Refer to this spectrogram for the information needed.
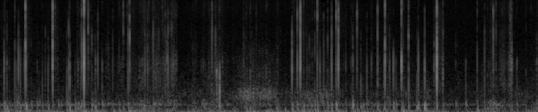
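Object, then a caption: Beeswax-coated cotton wrap bundle. An orange-print, beeswax-coated cotton food wrap bundle is cupped in both hands while long nails tap and scratch its waxed surface. Many quick, sharp taps and bright, crinkly scratches form an uneven patter over a faint low hum.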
